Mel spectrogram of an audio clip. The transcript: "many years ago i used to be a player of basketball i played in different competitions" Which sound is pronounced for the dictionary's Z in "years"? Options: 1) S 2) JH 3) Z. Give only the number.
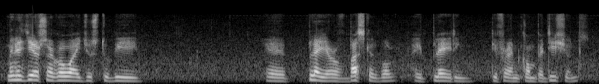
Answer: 1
